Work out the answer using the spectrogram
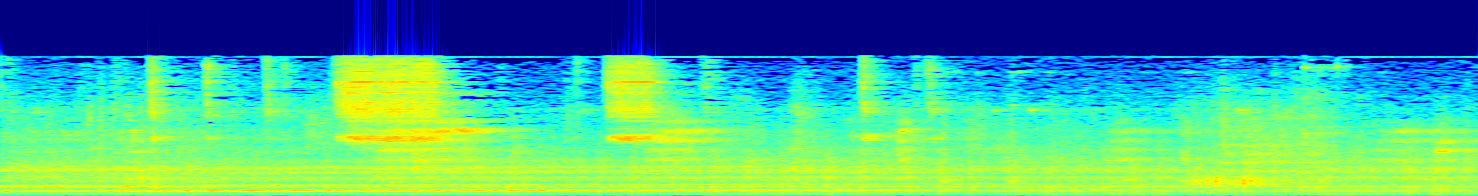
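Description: Electric train moving through an underground station on curved track: a steady whine that slowly rises in pitch over a constant rumble, with brief high screeches of the wheels about two and a half and four and a half seconds in.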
